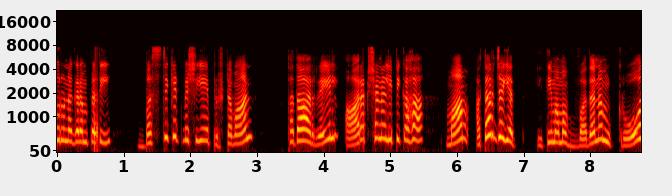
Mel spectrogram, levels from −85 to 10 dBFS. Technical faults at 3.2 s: none

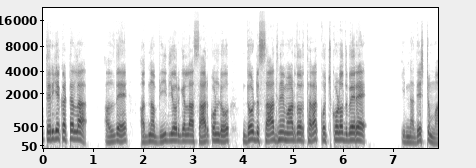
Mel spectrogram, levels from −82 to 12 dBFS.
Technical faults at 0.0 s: Opus compression

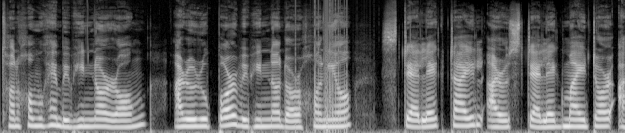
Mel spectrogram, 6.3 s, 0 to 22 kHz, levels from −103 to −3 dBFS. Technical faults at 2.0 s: none

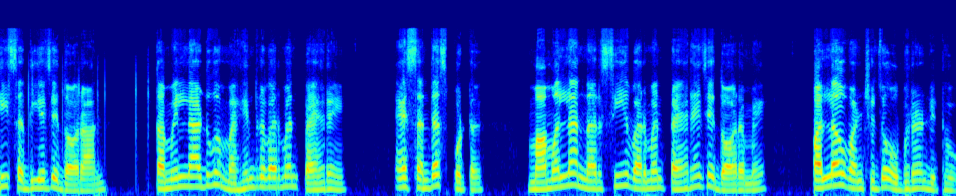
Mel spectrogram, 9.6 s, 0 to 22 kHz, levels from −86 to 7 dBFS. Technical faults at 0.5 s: Opus compression; train of clicks

